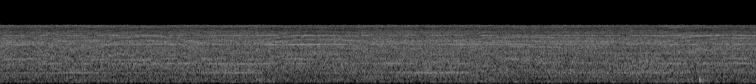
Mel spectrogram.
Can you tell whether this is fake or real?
fake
